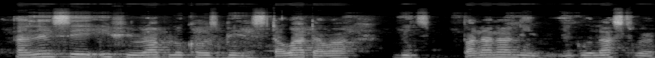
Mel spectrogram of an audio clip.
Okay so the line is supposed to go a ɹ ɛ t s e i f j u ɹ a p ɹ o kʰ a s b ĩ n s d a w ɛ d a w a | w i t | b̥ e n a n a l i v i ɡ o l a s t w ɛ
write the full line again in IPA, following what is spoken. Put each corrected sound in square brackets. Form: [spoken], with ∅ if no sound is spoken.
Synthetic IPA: a [l] ɛ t s e i f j u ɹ a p [l] o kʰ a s b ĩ n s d a w [a] d a w a | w i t | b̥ [a] n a n a l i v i ɡ o l a s t w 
